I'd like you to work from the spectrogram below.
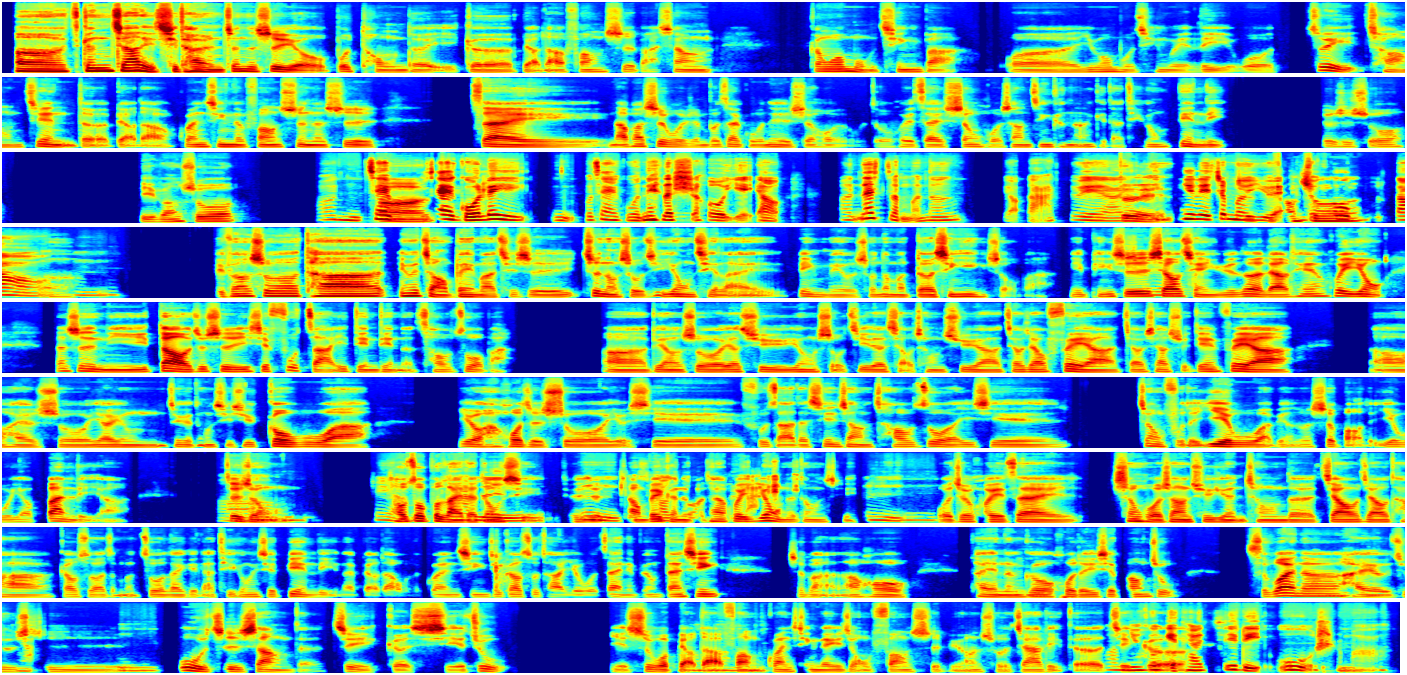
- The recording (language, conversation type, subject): Chinese, podcast, 你们家通常会通过哪些小细节来表达对彼此的关心？
- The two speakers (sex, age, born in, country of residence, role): female, 45-49, China, United States, host; male, 30-34, China, United States, guest
- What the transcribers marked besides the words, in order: laughing while speaking: "国内的时候"; tapping; other background noise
